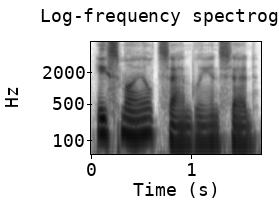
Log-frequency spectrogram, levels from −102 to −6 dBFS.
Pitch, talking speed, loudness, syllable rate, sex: 105 Hz, 175 wpm, -17 LUFS, 4.4 syllables/s, male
